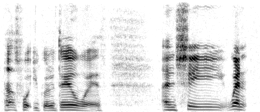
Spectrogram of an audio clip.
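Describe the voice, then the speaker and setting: A woman's voice: on the low side, normal speed. A woman in her fifties candidly telling her own story in a reflective way. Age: 50s. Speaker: interviewee. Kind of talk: personal testimony. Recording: slightly distant mic with faint background noise.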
